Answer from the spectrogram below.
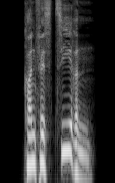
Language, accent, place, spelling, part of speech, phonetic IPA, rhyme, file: German, Germany, Berlin, konfiszieren, verb, [kɔnfɪsˈt͡siːʁən], -iːʁən, De-konfiszieren.ogg
- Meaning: to confiscate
